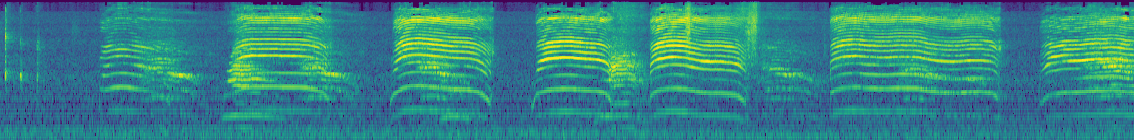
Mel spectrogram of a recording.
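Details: Loud kitten that won't stop meowing until given head rubs calls in a rapid series of about seven strident, arching meows, each near a second long, with short gaps, over low background hum.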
